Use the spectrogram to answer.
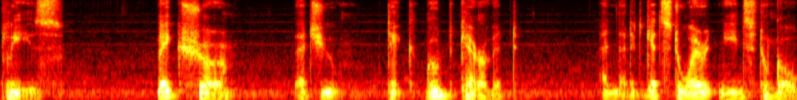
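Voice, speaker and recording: In a put-on character voice of medium pitch, a man speaks at a fairly slow pace with lively intonation and long, frequent pauses. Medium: actual play. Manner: formal, courteous.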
